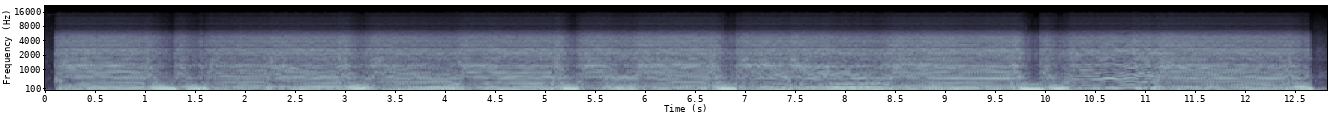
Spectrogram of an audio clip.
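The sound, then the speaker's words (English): A heavily distorted electric bass guitar plays a loud, gritty riff with thick low end and buzzing upper harmonics, notes chugging with brief pauses and a wavering, warbling passage near the end. “Actually, let's go ahead and hear it real quick before we get into pedals, if that's cool. Yeah. Just hear your bass tone.”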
